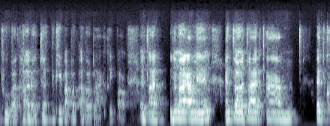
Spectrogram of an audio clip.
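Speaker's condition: Deaf or hard of hearing; invisible deafness, on deaf spectrum, does not hear everything, family not fluent in signing; looks around to make sure of hearing everything

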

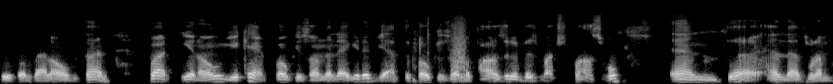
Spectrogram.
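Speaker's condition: Cerebral palsy, mild

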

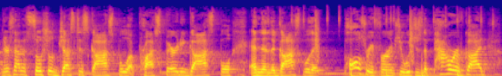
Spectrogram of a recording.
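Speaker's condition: No condition

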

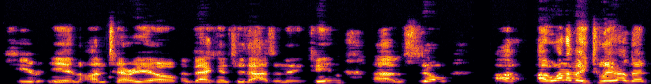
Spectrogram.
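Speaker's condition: Cerebral palsy; cannot walk normally

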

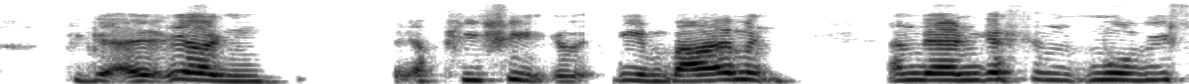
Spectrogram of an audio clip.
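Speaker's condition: Cerebral palsy; speech impairment

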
